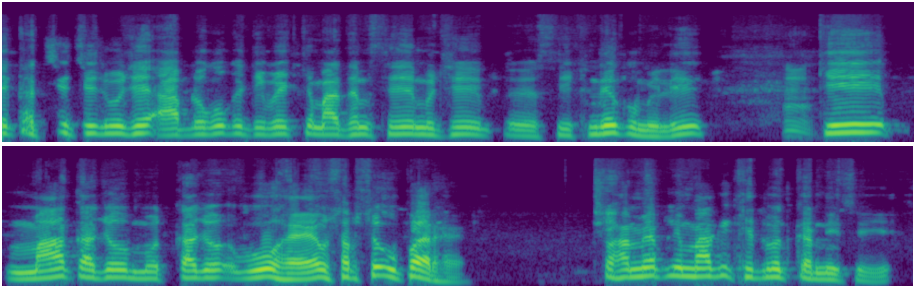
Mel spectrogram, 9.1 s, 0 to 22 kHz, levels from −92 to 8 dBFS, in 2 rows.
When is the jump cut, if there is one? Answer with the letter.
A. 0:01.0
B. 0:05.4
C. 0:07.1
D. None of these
B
